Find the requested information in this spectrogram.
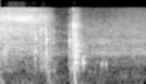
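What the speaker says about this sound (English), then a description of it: "that's the sound of a freshly opened fizz-filled Pepsi" A freshly opened can of Pepsi fizzing, a close hiss of carbonation broken by a brief dip, then a sharp short pop-like burst that settles into a steady fainter sizzle.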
